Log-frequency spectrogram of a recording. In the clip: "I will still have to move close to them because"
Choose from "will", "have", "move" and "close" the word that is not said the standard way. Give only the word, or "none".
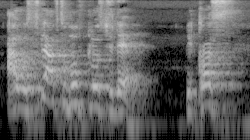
have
